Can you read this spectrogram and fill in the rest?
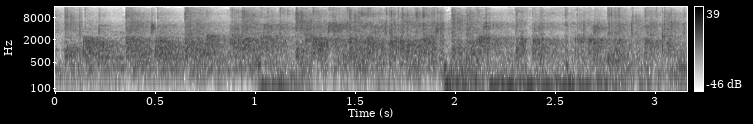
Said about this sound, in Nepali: हामी उहाँलाई एकचोटि ताली बजाएर धन्यवाद दिनेछौँ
